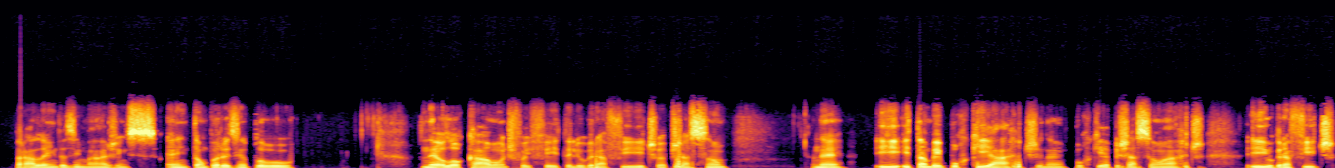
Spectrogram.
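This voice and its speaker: A man with a very deep, low voice talks at a fairly slow pace with ordinary pitch variation. Long, frequent pauses break up his speech. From Brazil, Minas Gerais (Belo Horizonte area). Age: 20s. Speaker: graffiti artist. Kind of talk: interview answers. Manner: halting, many fillers and repetitions.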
